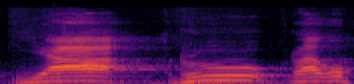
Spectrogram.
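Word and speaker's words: 압록: 암록은 원래 우리 조상들이 야루라고 발음을 했습니다. 고대한국은데요.이 만주말에 그 뜻이나 있습니다. 만주말의 야루를 지변 땅의 변두리를 야루라고 합니다. 근데 암록강을 나타낼 때의 한자는 여러 가지죠. 암록 암록 아로 야로 발음은 전부 다 야루로 발음이 됩니다.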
